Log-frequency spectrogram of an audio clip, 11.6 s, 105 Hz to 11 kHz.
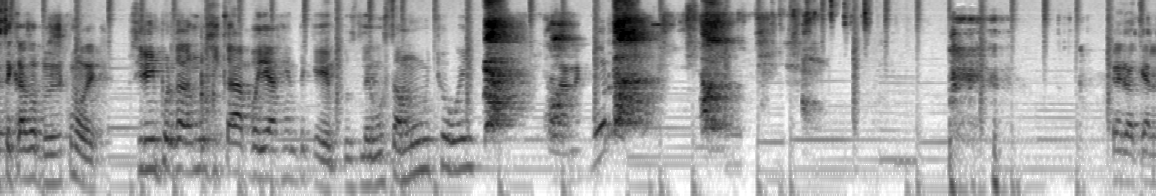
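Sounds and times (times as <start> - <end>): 
speech: 0.0 - 6.4, 11.2 - 11.5
small dog barking in high-pitched yaps: 4.9 - 8.3.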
